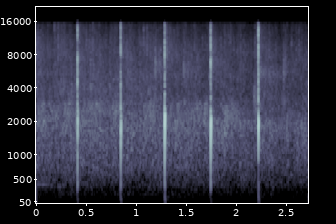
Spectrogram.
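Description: Five evenly spaced, faint hand claps from a church audience welcoming someone ring out in a slow, regular rhythm over a quiet background.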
